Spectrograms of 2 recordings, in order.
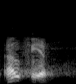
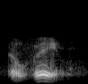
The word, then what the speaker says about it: Alfvén: who I said, Siegfried, how do you pronounce this fellow's last name? It's A-L-F-V-E-N. And Siegfried said, well, that's Alfien. – Alfien, yeah. – Yeah, and well, then I've heard another fellow on a video program call him Alvain.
